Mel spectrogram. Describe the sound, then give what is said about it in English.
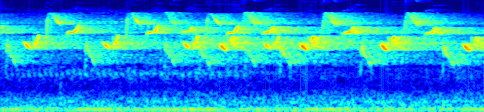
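A songbird sings a rapid, continuous stream of high, sweeping chirps and trills, steady in loudness, with a faint low hum underneath and no voices. “Bird songs for Bird Note come from the Macaulay Library at the Cornell Lab of Ornithology.”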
